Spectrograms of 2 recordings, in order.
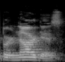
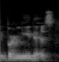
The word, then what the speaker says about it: Bernardes: is Javin B Javin bernardes I always want to say bernz Javin bernardes and he's got an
